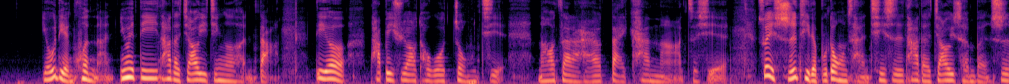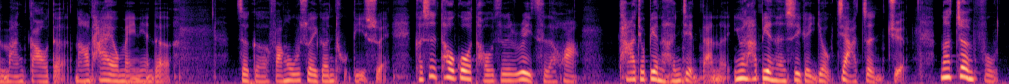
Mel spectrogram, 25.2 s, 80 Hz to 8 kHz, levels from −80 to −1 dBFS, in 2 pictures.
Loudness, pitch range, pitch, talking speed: -22 LUFS, 150-205 Hz, 170 Hz, 265 characters per minute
